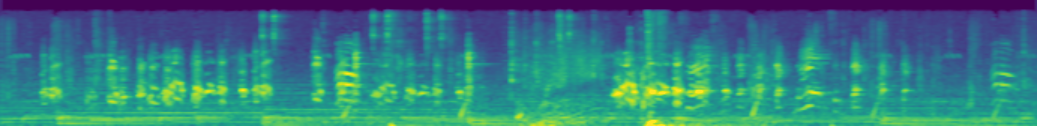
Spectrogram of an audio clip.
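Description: Chickens in the farming game Slime Rancher cluck repeatedly at close range, their short, busy clucks overlapping in an uneven stream with no one talking.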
